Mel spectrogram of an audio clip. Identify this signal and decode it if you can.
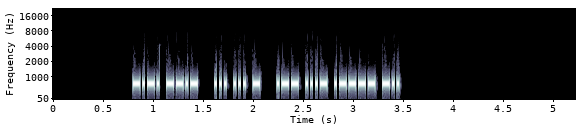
Morse code, heard as a keyed tone, about 47 wpm, 690 Hz. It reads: CQ SST WV1D
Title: K1USN SST QSO Practice - 50wpm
